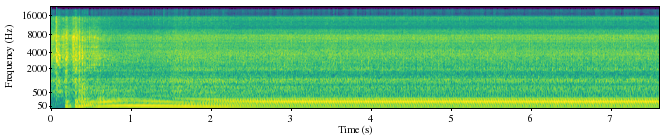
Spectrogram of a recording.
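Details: 1999 Honda Accord's first start after 3 months, subframe just reinstalled, on the old uncharged Walmart battery. A quick crank, catches and flares, then drops to a smooth, steady idle with an even low hum; healthy start.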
